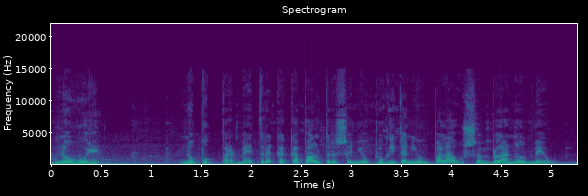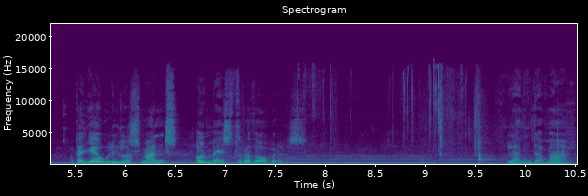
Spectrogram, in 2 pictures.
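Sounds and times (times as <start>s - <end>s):
speech: 0.0s - 0.6s, 1.3s - 8.0s, 9.8s - 10.5s
knife chopping onion: 8.8s - 10.5s.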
